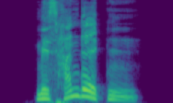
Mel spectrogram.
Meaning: inflection of misshandeln: 1. first/third-person plural preterite 2. first/third-person plural subjunctive II
- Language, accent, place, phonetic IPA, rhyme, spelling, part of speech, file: German, Germany, Berlin, [ˌmɪsˈhandl̩tn̩], -andl̩tn̩, misshandelten, adjective / verb, De-misshandelten.ogg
